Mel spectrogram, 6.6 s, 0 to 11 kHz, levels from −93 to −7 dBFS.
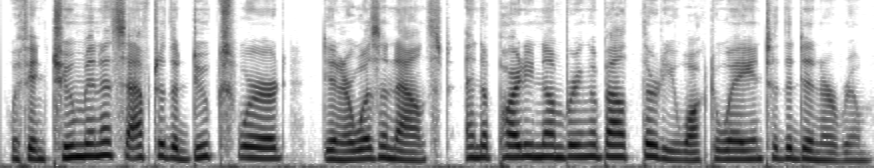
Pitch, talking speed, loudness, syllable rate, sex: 200 Hz, 200 wpm, -16 LUFS, 6.4 syllables/s, female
